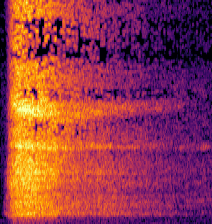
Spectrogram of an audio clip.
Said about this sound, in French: Maintenant, vous vous reconnectez doucement au bruit extérieur et vous inspirez profondément pour vous dynamiser. Et vous soufflez fortement par la bouche.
